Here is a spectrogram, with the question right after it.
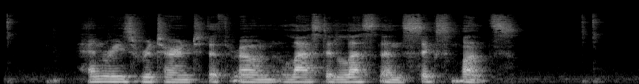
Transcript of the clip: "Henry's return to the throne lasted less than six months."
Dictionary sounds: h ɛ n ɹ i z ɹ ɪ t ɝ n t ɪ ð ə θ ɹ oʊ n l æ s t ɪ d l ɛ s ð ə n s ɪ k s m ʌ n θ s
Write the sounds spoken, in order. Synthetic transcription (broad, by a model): h ɛ n ɹ i z ɹ ɪ t ɝ n t ɪ ð ə θ ɹ oʊ n l æ s t ɪ d l ɛ s ð ə n s ɪ k s m ʌ n θ s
